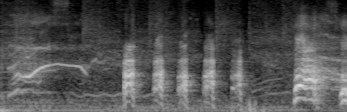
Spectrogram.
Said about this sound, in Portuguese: Porra, desculpa a tosse aí, cara. Sou doente, sou uma pessoa doente.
